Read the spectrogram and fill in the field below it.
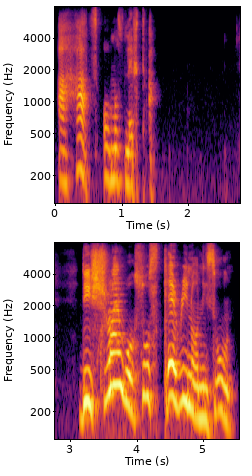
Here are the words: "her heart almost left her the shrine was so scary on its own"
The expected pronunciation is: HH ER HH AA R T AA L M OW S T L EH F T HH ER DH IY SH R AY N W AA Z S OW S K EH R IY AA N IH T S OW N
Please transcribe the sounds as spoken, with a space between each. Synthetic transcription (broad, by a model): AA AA HH AA T AA L M OW S T L EH F T HH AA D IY SH R AY N W AA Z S OW S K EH R IY AA N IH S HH OW N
